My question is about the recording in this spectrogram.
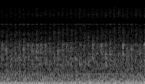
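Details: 1995 Toyota Land Cruiser KZJ73, 3.0L 1KZ-T turbo diesel with mechanical injection pump, no EGR, 5-speed manual; after glow plug preheat, heard from outside. Steady, even low diesel clatter at idle with no misses or uneven knocks. Normal idle.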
